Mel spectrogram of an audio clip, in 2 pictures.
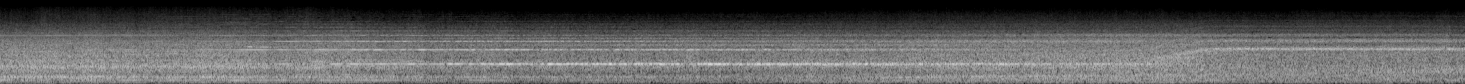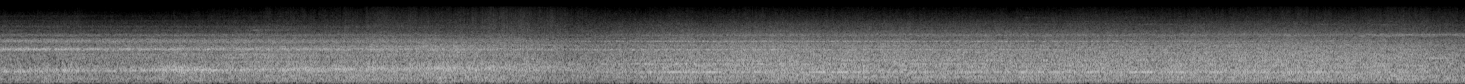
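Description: Siemens Desiro electric train pulling out of the platform and gathering speed. Its electric drive gives a steady high whine that jumps up in pitch about twelve seconds in, while lower tones rise slowly under a running rumble.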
